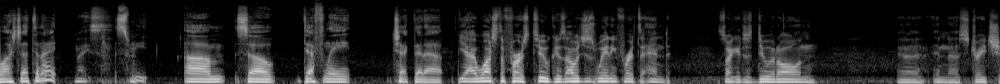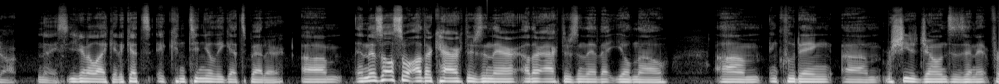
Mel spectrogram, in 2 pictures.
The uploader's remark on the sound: On their first ever live backyard show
